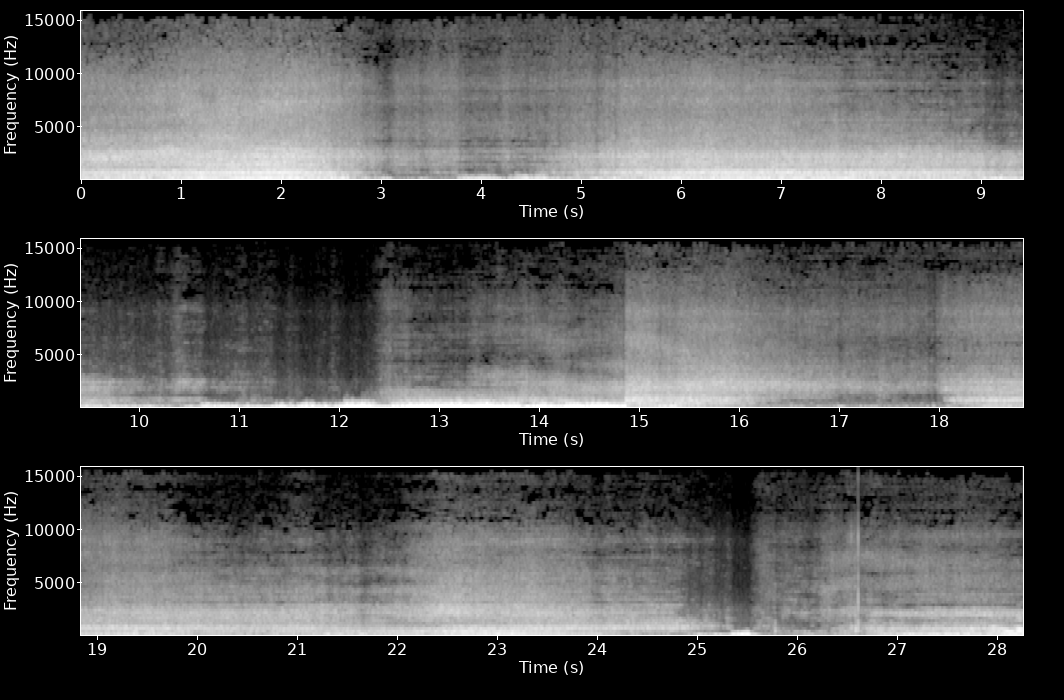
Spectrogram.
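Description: Small ocean waves breaking and washing up the beach, the surf noise rising and falling every few seconds, with wind rumbling on the microphone.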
